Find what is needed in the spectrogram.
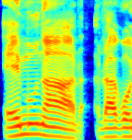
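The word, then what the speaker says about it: אמונה: 믿음을 히브리어로 에무나라고 이제 발음하는데이 단어는이 믿음이라는 말은 단순한 동의나 확신을 넘어서 신뢰하다, 충실하다, 견고 견고함을 갖다 이런 의미가 있습니다.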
